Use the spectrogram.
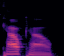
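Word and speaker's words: Cao Cao: they like started saying is like this is salsa i'm like no it's cow cow you're saying it wrong developers this is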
